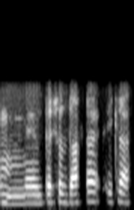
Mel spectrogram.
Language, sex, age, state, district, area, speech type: Kashmiri, male, 18-30, Jammu and Kashmir, Budgam, rural, conversation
